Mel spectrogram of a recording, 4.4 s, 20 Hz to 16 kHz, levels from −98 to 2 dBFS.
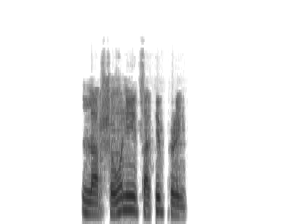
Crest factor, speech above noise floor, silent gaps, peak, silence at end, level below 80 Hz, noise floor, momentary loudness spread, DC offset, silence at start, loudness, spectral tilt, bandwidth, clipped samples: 18 dB; over 69 dB; none; -8 dBFS; 1.65 s; -76 dBFS; under -90 dBFS; 8 LU; under 0.1%; 1.25 s; -22 LUFS; -6.5 dB/octave; 7.4 kHz; under 0.1%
